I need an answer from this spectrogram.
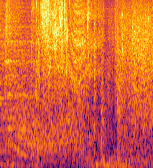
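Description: Jets firing weapons and an explosion, a heavy booming rumble with dense, loud, continuous blast noise and whooshing sweeps on top.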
